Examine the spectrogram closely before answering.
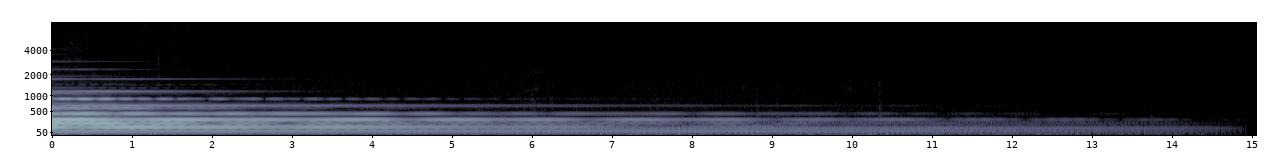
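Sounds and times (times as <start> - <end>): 
guitar: 0.0 - 7.4.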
